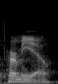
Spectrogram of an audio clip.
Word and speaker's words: Permeo: P E R M E O Permio.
